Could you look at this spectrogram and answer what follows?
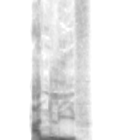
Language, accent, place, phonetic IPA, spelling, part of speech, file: German, Germany, Berlin, [ˈanˌliːf], anlief, verb, De-anlief.ogg
- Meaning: first/third-person singular dependent preterite of anlaufen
